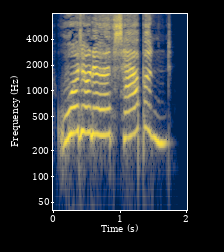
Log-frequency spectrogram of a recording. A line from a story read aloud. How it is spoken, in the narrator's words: Melissa's silvery voice called out hysterically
